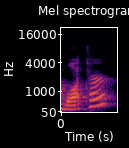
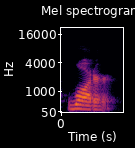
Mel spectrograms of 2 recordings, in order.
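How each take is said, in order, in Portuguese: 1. O som do meio é um t claro. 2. O som do meio é um flap, um r rápido. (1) "Você pode falar water, não tem problema" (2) "esse Tzinho aqui é bem provável dele virar tipo um sonzinho de R"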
